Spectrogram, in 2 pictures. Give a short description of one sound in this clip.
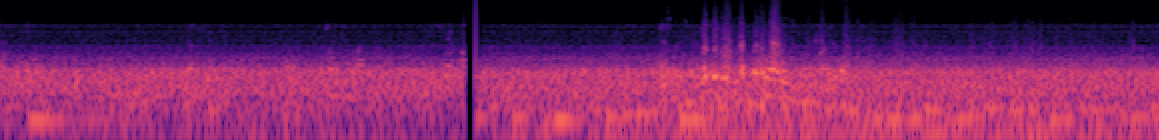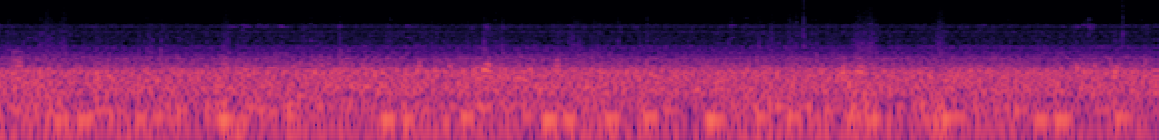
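Tyres crunch and rattle over a rough dirt track.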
